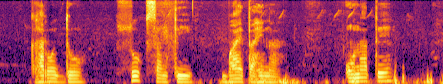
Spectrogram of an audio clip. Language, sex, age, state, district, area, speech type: Santali, male, 30-45, Jharkhand, Seraikela Kharsawan, rural, spontaneous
